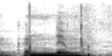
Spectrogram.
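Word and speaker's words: condemn: N silent है यहां पे कंडेम।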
